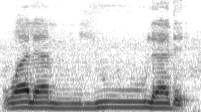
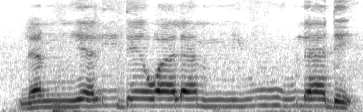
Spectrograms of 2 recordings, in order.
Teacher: Because of this waw. This waw is a mad letter, and it elongates the u for 2 seconds.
